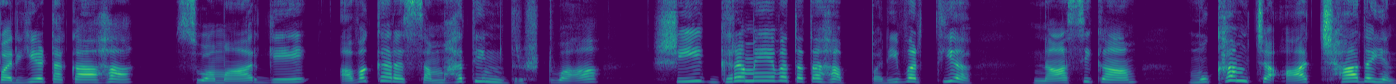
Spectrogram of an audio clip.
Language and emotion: Sanskrit, disgusted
